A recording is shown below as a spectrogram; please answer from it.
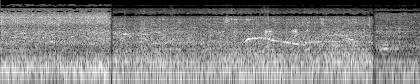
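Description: Roller coaster trains running along their tracks with a steady rumbling noise, mixed with people's voices and a brief shout about four seconds in; the sound changes abruptly about a second and a half in and again near the end as one coaster gives way to another.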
